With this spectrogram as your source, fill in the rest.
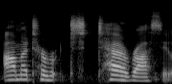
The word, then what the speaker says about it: Amaterasu: one first figure but here it pronounced amateur rasu amaterasu so i think i'm saying that right so this is the beautiful and shining amaterasu reminds us that when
